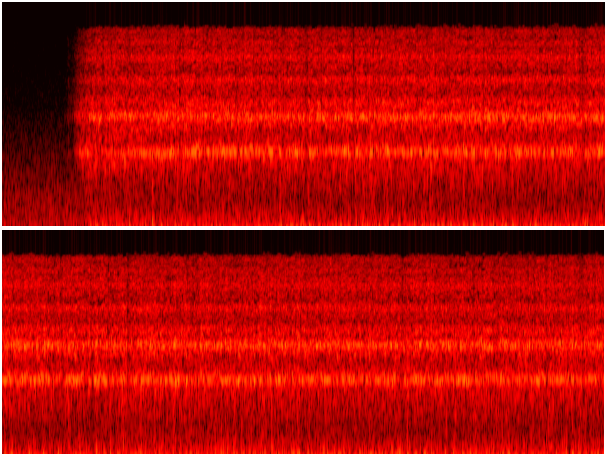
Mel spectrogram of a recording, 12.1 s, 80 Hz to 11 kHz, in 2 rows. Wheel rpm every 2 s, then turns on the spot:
90, 160, 160, 160, 160, 160.
none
